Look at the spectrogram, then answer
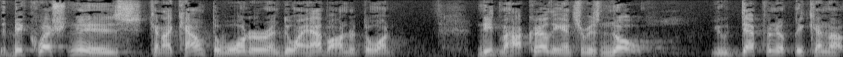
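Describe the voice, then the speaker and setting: A man with an unremarkable speaking voice talks at a moderate pace in a fairly high pitch, with ordinary pitch variation. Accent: American. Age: 40s. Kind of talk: lecture. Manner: conversational, self-correcting.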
